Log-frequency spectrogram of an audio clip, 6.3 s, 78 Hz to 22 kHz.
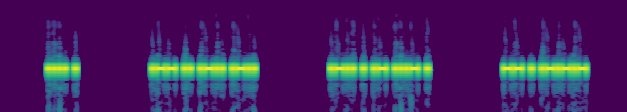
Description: Morse code, heard as a keyed tone, about 46 wpm, 700 Hz. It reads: HE WILL LEAVE ME.
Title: 4x Word-Spacing - Sentences from Top 400 Words - 45wpm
